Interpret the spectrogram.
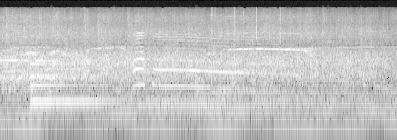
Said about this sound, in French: Qu'est-ce qu'ils sont pas grandioses, ces enfants. Aren't they beautiful? Est-ce qu'on peut les applaudir bien fort, bien fort?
